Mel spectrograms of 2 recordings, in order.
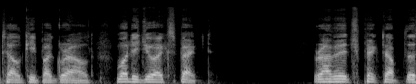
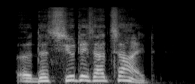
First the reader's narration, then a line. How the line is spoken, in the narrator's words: stammered the porter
